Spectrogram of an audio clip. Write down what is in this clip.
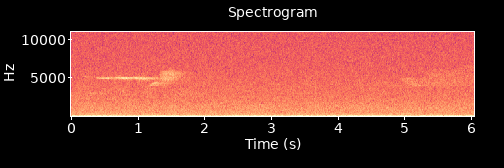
Black-throated Green Warbler, Black-throated Blue Warbler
